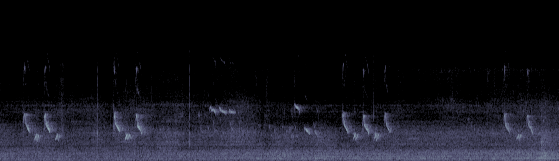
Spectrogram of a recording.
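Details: Male Japanese tit calling in a mandarin orchard, heard as several short runs of high, descending two-note phrases, two or three per run, separated by pauses, with a few faint sharp chips and soft background hiss.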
